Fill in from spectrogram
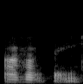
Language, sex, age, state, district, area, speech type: Kashmiri, male, 18-30, Jammu and Kashmir, Budgam, rural, conversation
